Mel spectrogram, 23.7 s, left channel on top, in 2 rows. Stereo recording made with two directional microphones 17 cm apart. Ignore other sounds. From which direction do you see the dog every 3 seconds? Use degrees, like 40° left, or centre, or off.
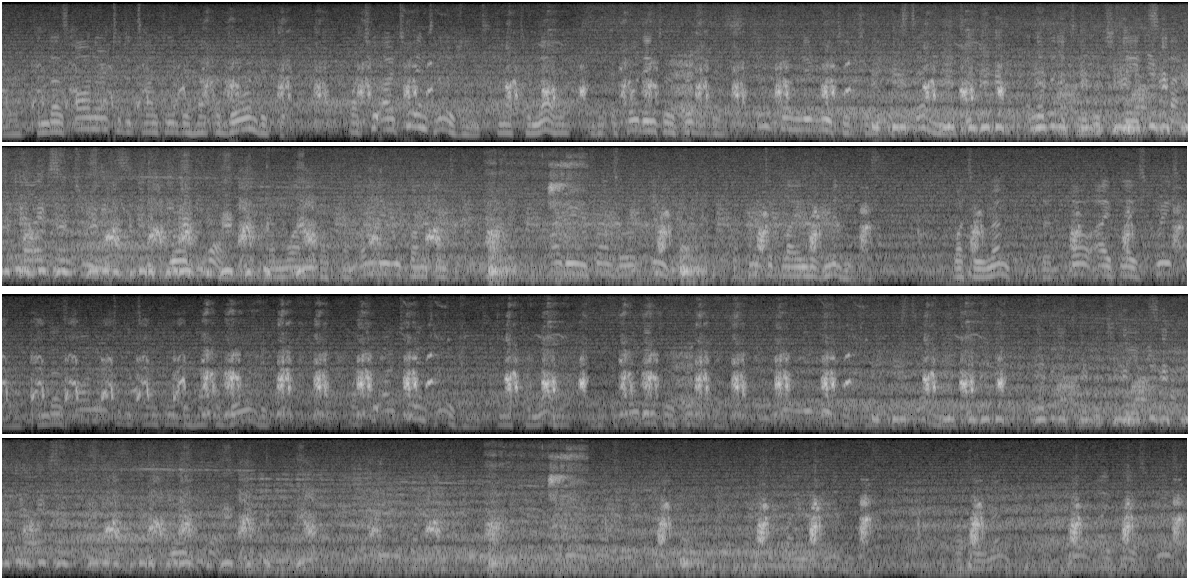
30° right, 20° right, 10° right, centre, 10° left, 10° left, 10° right, 30° right.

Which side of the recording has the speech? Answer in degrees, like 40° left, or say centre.
50° left.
